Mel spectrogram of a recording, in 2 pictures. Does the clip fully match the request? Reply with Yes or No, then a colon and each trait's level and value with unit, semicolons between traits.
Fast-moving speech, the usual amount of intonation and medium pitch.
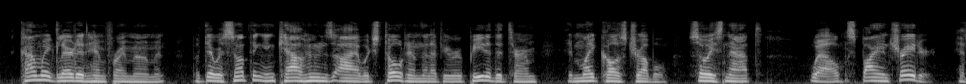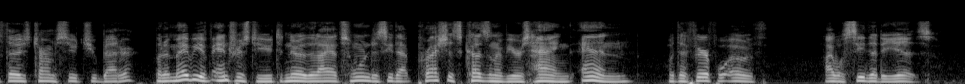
Yes: fast, 220 wpm; average, 3.7 semitones; medium, 145 Hz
